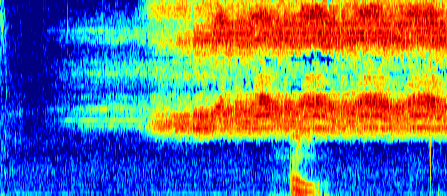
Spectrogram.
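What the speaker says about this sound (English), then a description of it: "Hieroglyphic cicada." Recorded call of a hieroglyphic cicada, a steady high-pitched buzzing drone that starts faintly and holds loud to the end, with a brief startled voice exclaiming partway through.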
